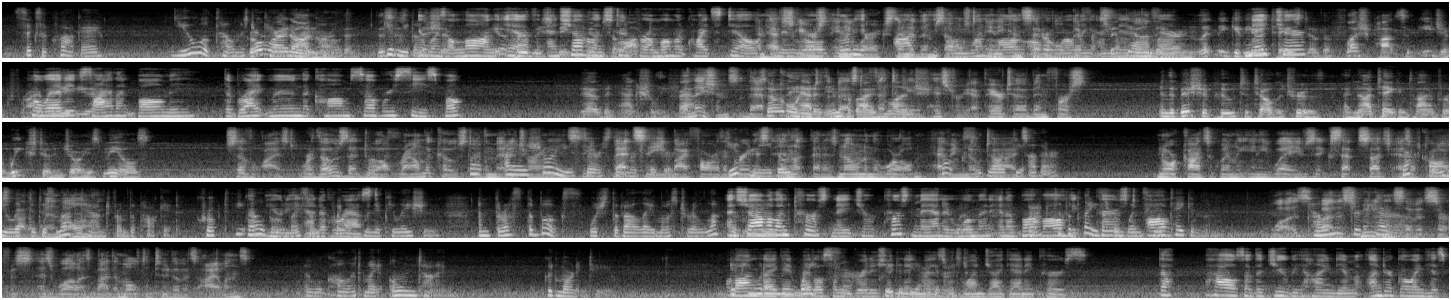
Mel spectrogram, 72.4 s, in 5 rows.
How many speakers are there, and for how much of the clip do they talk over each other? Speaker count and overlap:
4, about 40%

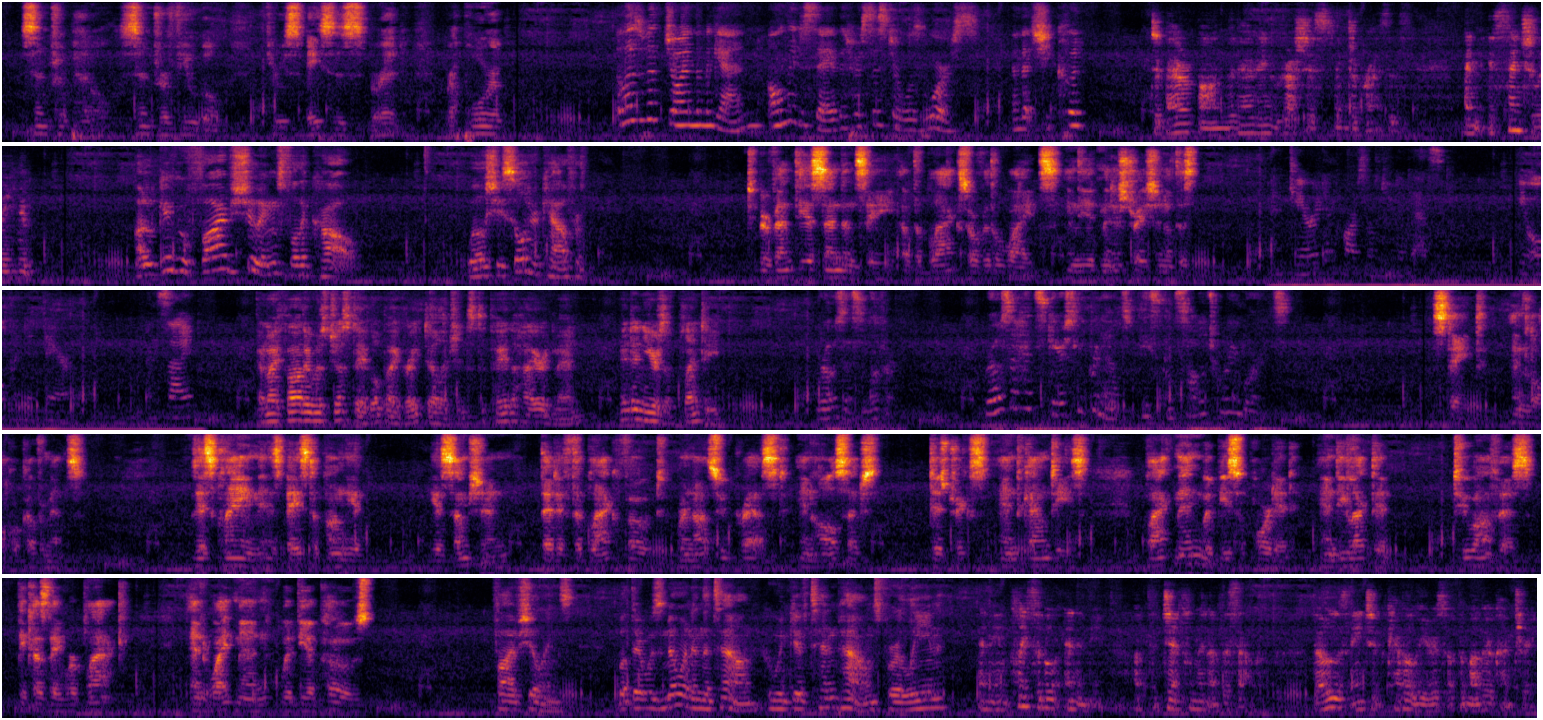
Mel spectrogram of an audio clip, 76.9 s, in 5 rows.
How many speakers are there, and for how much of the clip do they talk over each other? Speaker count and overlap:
8, no overlap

